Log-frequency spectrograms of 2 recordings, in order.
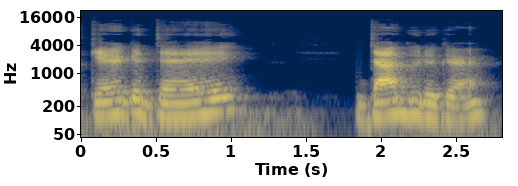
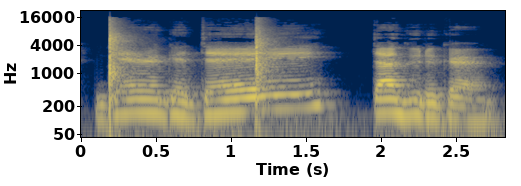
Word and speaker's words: Ghergedhe Dagurugur: So it's Ghergedhe Dagurugur, two spaces there. Ghergedhe, Ghergedhe, and then the Dagurugur is on the offbeat of the second mantra there. Ghergedhe Dagurugur, Ghergedhe Dagurugur, Ghergedhe Dagurugur, Ghergedhe Dagurugur, Ghergedhe Dagurugur.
